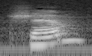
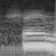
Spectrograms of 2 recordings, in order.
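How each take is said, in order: First: The name is said with an 'eh' vowel. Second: The name is said with an 'ay' vowel. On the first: The speaker calls it wrong. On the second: The speaker calls it right.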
